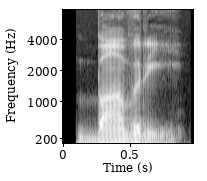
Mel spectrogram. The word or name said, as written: बावरी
